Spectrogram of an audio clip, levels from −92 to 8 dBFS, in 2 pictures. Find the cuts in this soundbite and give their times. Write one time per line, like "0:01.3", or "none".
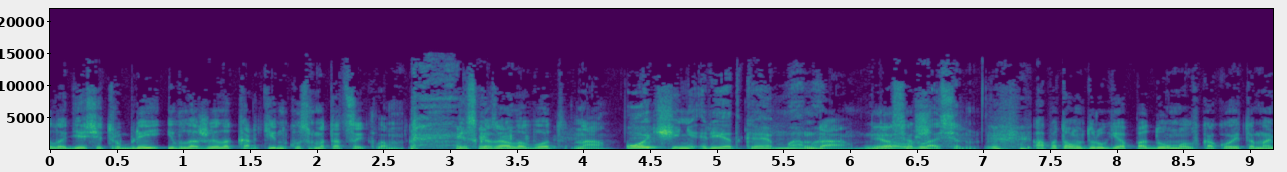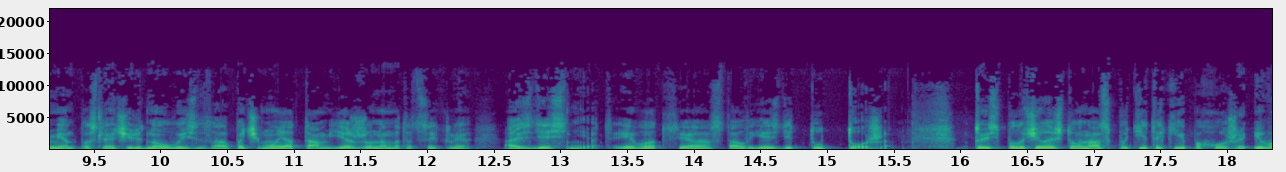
0:07.4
